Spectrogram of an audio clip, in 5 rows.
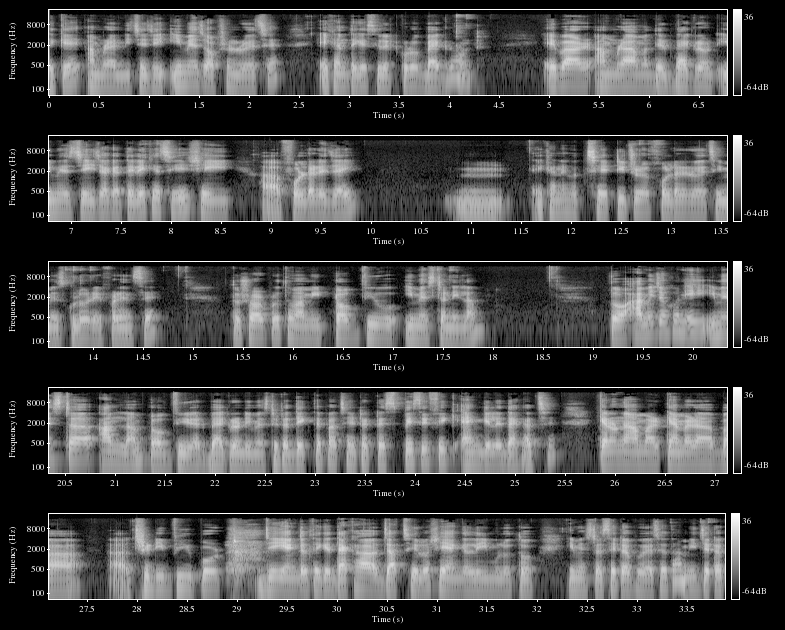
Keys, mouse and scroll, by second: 18.5-21.5 middle drag, 33.5 click.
